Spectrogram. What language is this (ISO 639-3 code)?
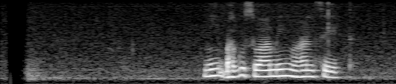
sin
